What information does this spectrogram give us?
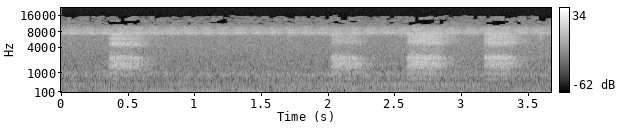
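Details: Parent fish crows tending their fledgling; four short nasal calls, one early then three bunched in the last second and a half, against a steady low drone.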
